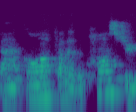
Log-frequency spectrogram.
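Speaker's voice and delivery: ordinary talk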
